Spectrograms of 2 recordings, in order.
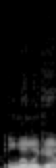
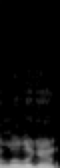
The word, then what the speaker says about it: Lilligant: Because it's like Lilligant, like elegant, and like lily, like a flower, Lilligant, whatever.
